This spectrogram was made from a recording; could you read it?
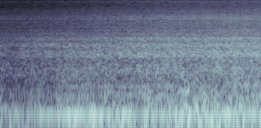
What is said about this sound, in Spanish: Sí, el barranco corriendo.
